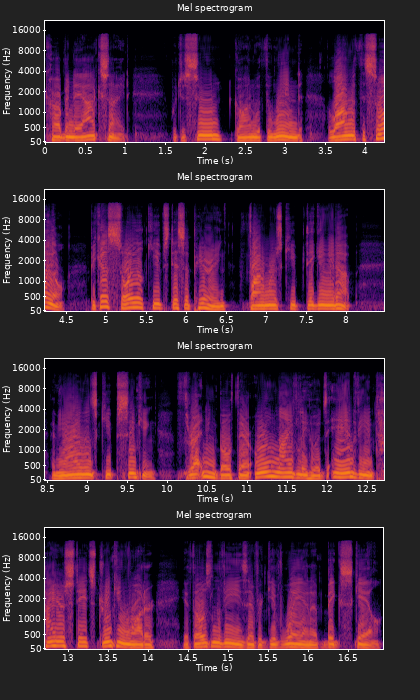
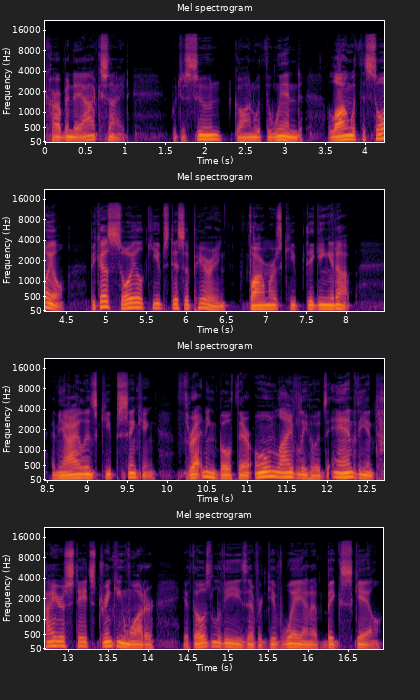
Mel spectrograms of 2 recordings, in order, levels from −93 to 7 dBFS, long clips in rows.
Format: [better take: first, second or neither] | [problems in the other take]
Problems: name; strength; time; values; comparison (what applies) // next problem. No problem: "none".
second | distortion; heavy; 7 dB below the speech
